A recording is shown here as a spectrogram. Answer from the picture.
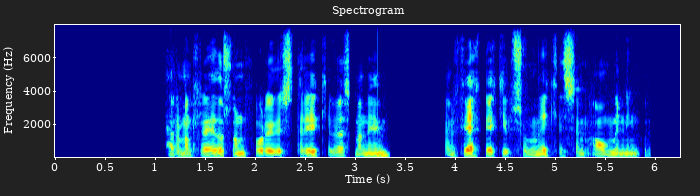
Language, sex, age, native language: Icelandic, male, 60-69, Icelandic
